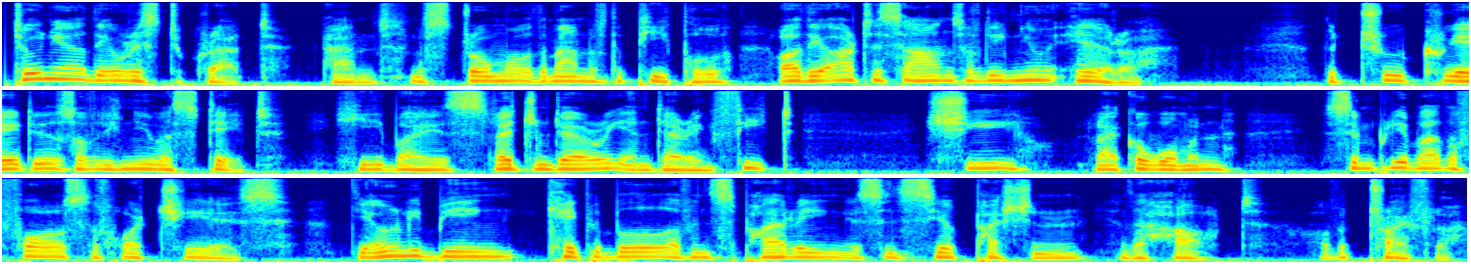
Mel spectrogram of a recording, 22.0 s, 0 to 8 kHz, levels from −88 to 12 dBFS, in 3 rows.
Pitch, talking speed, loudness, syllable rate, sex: 110 Hz, 160 wpm, -18 LUFS, 4.8 syllables/s, male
